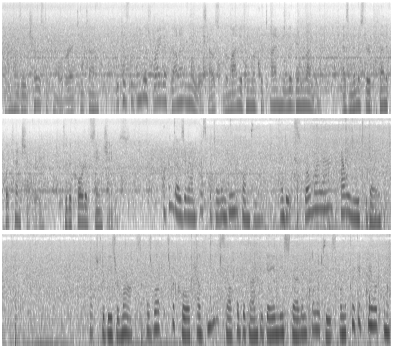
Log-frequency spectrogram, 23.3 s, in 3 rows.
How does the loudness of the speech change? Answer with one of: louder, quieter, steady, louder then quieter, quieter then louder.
louder.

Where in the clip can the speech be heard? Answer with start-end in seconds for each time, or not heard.
0.0-10.4, 11.0-15.5, 17.3-23.2.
